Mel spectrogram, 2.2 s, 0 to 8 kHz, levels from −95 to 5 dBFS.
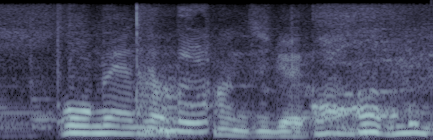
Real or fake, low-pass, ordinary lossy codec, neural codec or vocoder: fake; 7.2 kHz; none; codec, 16 kHz, 2 kbps, X-Codec, HuBERT features, trained on general audio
